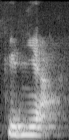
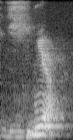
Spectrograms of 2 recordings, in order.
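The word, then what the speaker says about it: ज्ञ: In Sanskrit, which is a sort of primal Indo-European language, it's gnya, jnya, it's a J, it's even hard to pronounce, jnya.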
